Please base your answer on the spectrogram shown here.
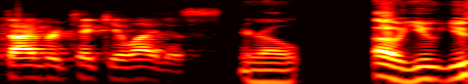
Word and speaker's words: diverticulitis: type of cancer yeah it does sound like diverticulitis you're all oh you you said it right obviously my friend here has an education oh diverticulitis oh is that what he said yes diverticulitis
